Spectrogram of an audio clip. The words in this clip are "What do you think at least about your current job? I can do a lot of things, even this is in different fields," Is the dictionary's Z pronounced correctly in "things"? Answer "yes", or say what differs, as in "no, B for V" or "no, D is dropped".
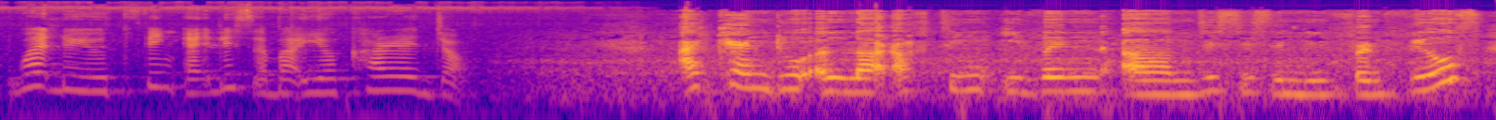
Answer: no, Z is dropped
